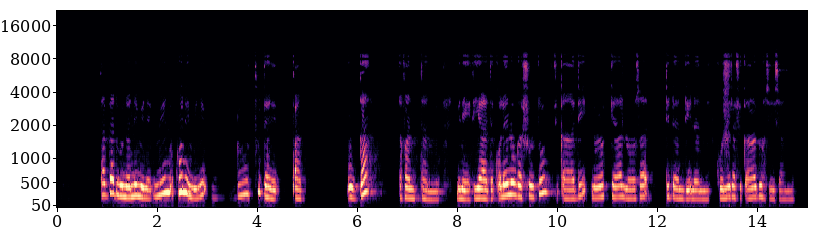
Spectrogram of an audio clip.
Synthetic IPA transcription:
t̪ɐɡːɐd̪uːnɐnːɪmɪnɛmɪnkʊnɪmɪnɪ | d̪uːt̪ːʊd̪ɐnɛ | t̪ʼɐ | ʊɡːɐ | ɐfɐnt̪ɐnːɔ | mɪneːt̪ɪjaːt̪ɛkʼɔlɛnɔɡɐʃːɔt̪ʊfɪkʼaːd̪ɪnɔwɔkːɪjaːlo̞ːsɐ | d̪̥ɪd̪ɐnd̪ɪnɐnːɪkʊnːɪɾɐfɪkʼaːd̪ʊhɐsiːsɐnːɔ

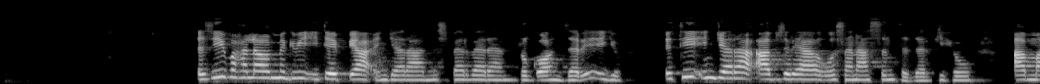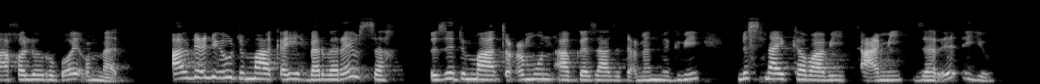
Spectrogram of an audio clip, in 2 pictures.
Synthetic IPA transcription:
ʔɨzibahlawimɨɡ̚biʔːt̪ʰjo̞pʼjaʔɨnd͡ʒɐɾamɨsbɐɾbɐɾɐnɾɨɡʔo̞nzɐɾʔiɨjːu | ʔɨt̪ʰiʔɨnd͡ʒɐɾaʔaβzuɾjawɔsɐnasɨnt̪ʰɐzɐɾɡiħu | ʔaβmaʔxɐluɾɨɡo̞jɪχʼɨmːɐt̪ʼ | ʔaβlɨʕliʔud̪ɨmːakʼɐjːɪħbɐɾbɐɾɐjwʊsɐx | ʔɨzid̪ɨmːat̪ʼɨʕumunaβɡɐzazɨt̪ʼɨʕmɐnmɨɡbi | mɨsnajkʰɐβaβit̪ʼaʕmizɐɾʔɨʔɨjːu

